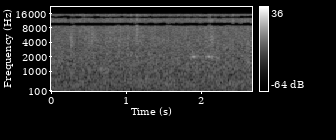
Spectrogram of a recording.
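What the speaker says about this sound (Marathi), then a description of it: "पावस काय थांबचोच ना" Steady monsoon rain falling, a dense even hiss with a few faint drips and a distant bird chirp, no voices.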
